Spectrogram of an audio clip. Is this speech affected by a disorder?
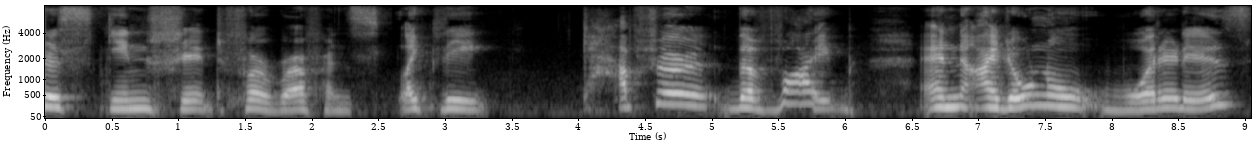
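Yes: spinocerebellar ataxia type 2, SCA2; tongue.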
